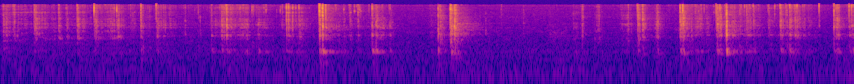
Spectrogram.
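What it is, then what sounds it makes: Dry soap bar being cut. A utility knife blade carves strips from the edge of a solid, dry, salmon-orange vintage soap bar held in the hand, sending flakes scattering. Quiet, bright, crisp scraping cuts come in irregular bursts with very short, dry attacks and almost no low end.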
